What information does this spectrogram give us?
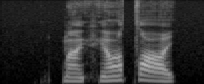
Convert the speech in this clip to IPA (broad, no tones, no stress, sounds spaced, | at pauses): k͡p ã fʲ ẽ i̯ tˤ ʉ i̯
